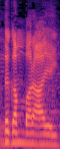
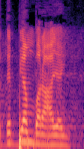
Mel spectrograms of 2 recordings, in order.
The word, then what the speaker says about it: दिव्यंबराय: करके चली जाती है तुमने लगे हो दिगंबर आय दिगंबर दो जने नग्न होके आओ जबकि उच्चारण है दिव्यंबराय हे माता तुम्हारे दिव्य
